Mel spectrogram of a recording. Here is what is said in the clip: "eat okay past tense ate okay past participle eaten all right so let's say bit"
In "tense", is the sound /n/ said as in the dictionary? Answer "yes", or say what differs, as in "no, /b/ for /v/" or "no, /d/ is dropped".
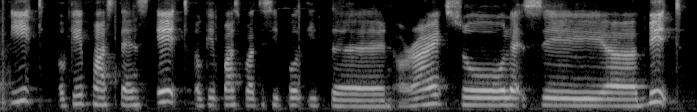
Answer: yes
